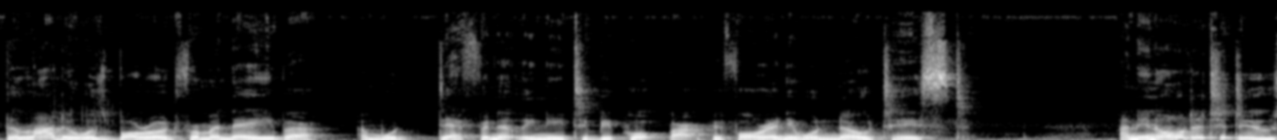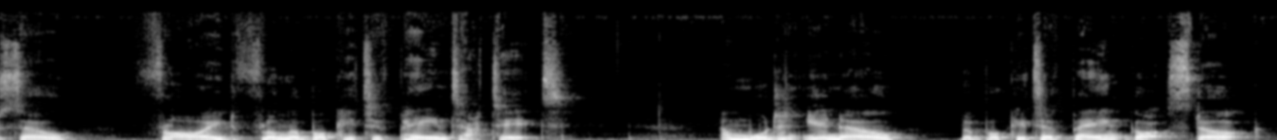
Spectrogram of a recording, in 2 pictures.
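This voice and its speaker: A British woman reads a children's picture book aloud, her mid-range voice expressive and measured as she narrates the story.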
